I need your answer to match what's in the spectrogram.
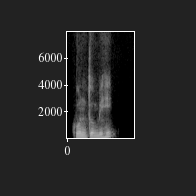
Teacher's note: Ya, bunyinya sama dengan iklab. Cara bacanya dengung 2 harokat dan kasih celah. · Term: ikhfa syafawi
